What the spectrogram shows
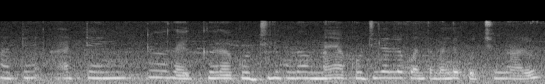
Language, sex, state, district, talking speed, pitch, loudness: Telugu, female, Telangana, Karimnagar, 75 wpm, 280 Hz, -13 LUFS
